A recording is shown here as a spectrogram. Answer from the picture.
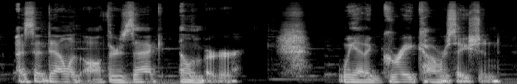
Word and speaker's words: Zach Ellenberger: So, today in the virtual studio, I'm joined by author Zack Ellenburgger.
